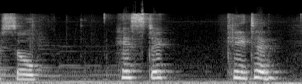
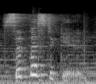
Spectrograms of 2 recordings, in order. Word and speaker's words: sophisticated: sophisticated sophistic k tip many people hear maybe balbe sophisticated or so histicated because soap histicated but the ph actually makes a sound like an f so sophisticated then maybe you might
